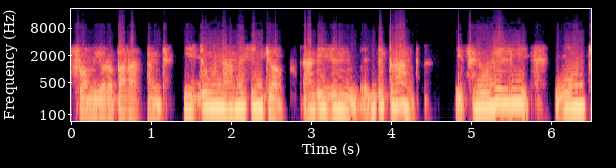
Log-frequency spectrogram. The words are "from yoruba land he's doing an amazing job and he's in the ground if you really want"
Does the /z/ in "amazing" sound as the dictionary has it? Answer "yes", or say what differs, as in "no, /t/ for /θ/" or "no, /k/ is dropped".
no, /s/ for /z/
